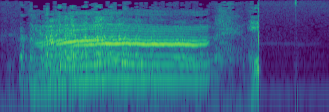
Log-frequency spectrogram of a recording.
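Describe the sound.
A voice imitates an electric blender, a steady buzzing motor hum rising slightly in pitch for about three seconds before cutting off with a short breathy sound.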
